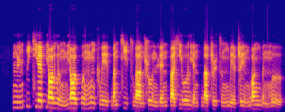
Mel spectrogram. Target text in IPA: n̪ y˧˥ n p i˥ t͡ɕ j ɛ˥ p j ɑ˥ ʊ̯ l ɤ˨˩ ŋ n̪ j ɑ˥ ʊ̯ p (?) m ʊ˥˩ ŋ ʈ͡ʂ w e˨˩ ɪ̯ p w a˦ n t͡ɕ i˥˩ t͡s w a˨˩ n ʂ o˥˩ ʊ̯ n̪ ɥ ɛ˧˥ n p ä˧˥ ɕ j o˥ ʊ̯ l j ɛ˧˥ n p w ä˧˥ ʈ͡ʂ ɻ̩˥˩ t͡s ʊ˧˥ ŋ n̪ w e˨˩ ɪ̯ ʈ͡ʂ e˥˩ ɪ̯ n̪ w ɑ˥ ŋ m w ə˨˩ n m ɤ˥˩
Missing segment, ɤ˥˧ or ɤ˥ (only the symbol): ɤ˥˧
